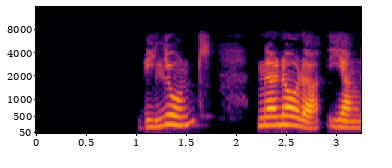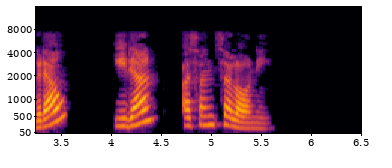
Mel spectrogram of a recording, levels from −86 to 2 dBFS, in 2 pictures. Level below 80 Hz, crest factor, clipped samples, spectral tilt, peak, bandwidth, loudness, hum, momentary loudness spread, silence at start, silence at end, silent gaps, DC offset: -68 dBFS; 18 dB; under 0.1%; -4.5 dB/octave; -2 dBFS; 7.6 kHz; -17 LUFS; none; 17 LU; 1.1 s; 0.95 s; 2.12-2.20 s, 3.63-4.01 s, 4.54-4.69 s; under 0.1%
